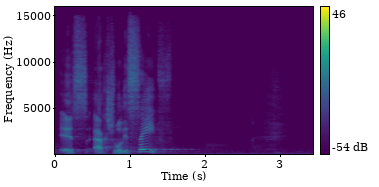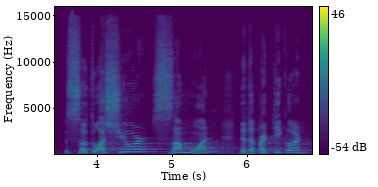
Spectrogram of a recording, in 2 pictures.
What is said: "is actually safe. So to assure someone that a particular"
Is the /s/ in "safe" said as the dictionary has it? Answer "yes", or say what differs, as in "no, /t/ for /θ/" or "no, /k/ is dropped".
yes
